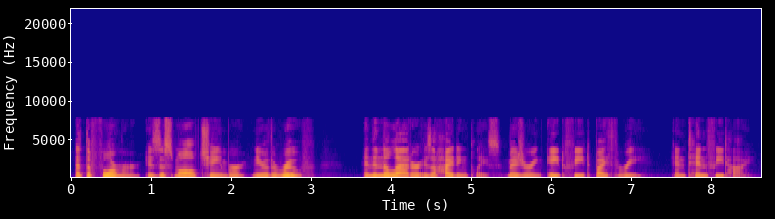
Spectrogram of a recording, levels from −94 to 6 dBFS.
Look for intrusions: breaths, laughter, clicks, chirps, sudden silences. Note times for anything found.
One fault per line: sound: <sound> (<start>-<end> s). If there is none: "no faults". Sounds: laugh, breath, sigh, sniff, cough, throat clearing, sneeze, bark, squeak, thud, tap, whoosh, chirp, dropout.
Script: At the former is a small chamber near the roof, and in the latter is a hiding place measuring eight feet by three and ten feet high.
no faults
